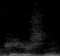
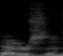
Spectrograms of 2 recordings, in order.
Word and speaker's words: Pettersson: It's not Peterson, it's Pettersson.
